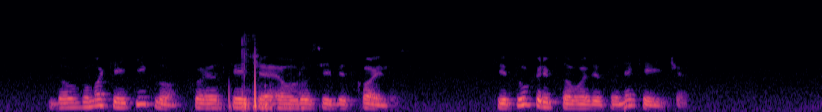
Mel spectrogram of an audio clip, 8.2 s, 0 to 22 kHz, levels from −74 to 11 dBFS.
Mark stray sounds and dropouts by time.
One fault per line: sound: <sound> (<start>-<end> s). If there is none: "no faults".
no faults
